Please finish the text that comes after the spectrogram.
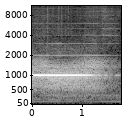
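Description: Serato Scratch Live control vinyl playing its timecode signal through a DJ mixer's phono channel, a loud, steady high-pitched tone with a faint low hum beneath it, fading slightly toward the end.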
